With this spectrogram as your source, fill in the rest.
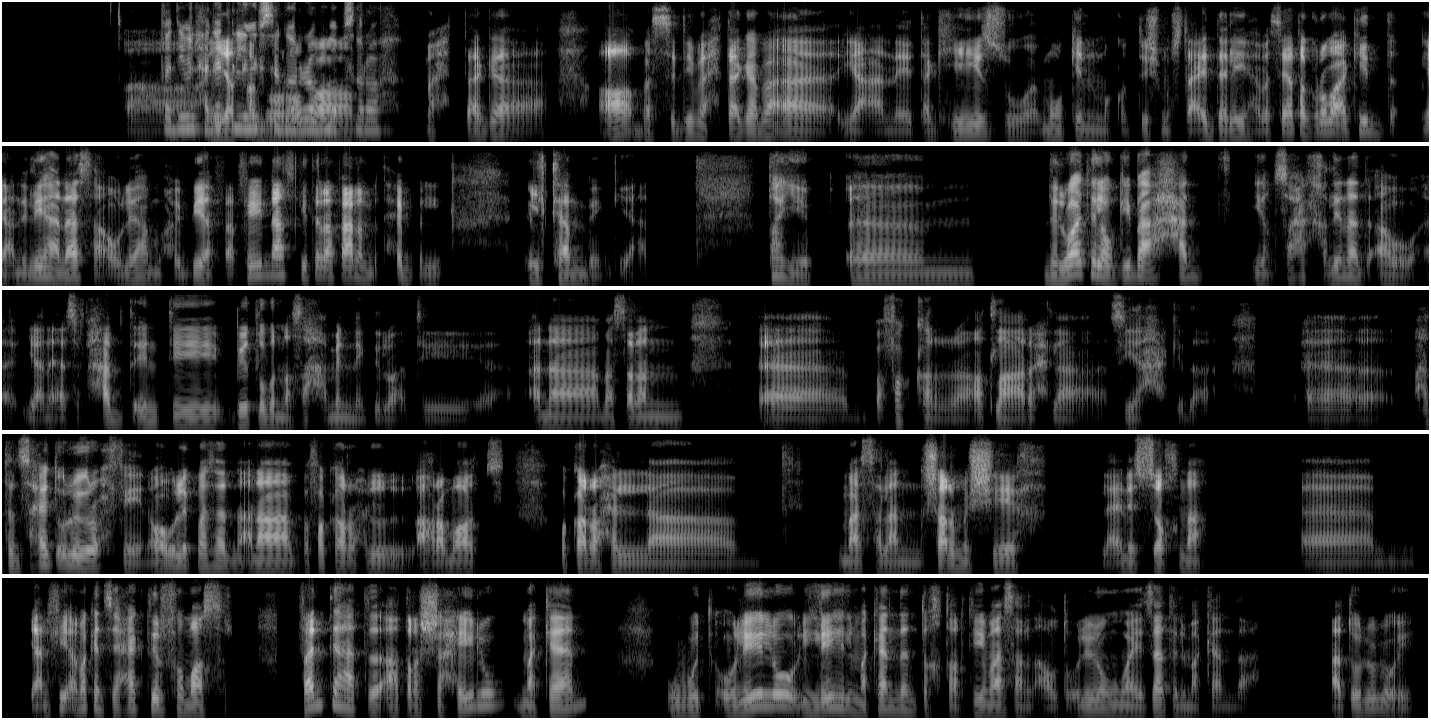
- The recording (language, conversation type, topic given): Arabic, podcast, إيه أجمل ذكرى عندك مع مكان طبيعي قريب منك؟
- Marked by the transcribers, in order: tapping; other background noise; in English: "الcamping"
